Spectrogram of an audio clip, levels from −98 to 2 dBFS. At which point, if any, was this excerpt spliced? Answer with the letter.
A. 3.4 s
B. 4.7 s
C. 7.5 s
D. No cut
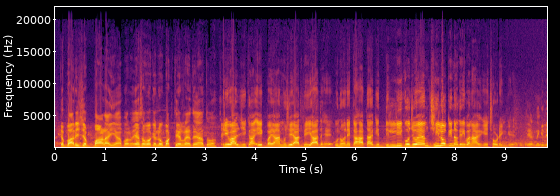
A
